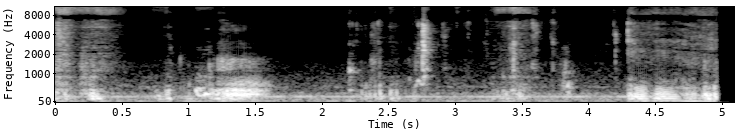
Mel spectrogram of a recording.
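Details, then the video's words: French Bulldog at its food, smacking chews and a short low burp-like rumble near the start, followed by quieter licking and a final burst of wet chomping before the sound cuts off. "Dog eating sounds & funny burps!"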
